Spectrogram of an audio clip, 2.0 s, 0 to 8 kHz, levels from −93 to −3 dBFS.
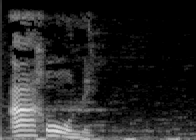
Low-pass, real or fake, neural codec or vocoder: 7.2 kHz; real; none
